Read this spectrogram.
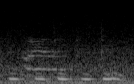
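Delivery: tiny high, soft pew noises; imitated gun pews. Host imitating the gun firing, high soft pews. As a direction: make little high-pitched laser-like pews. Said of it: "when you shoot 'em, it goes".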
